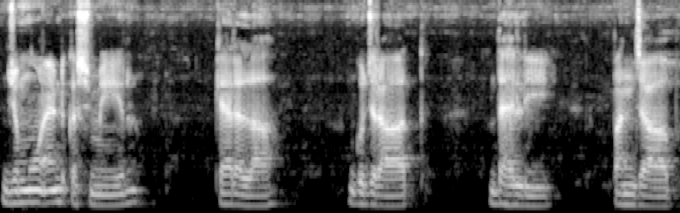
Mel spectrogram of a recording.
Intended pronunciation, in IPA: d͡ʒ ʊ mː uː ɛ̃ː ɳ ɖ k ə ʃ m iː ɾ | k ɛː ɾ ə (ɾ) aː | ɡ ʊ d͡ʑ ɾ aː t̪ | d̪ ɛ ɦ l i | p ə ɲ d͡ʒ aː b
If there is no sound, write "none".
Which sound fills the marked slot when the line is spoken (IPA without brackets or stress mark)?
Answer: l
